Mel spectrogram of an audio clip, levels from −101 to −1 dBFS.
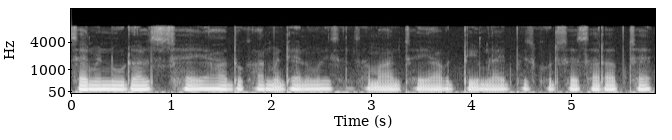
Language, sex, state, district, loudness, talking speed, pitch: Maithili, male, Bihar, Katihar, -16 LUFS, 195 wpm, 130 Hz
